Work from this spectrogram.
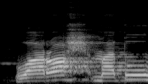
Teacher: را کو ہا کے ساتھ ملائیں گے، ہا یہاں پر نہیں پڑھیں گے ، را ہا زبر رح، ورحمتہ لکنتم، کاف کو نون کے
